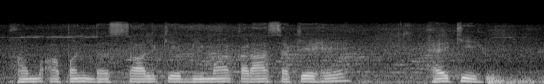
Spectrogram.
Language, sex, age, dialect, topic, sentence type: Magahi, male, 18-24, Northeastern/Surjapuri, banking, question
